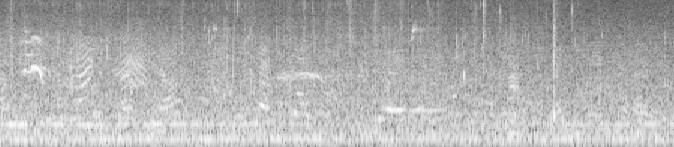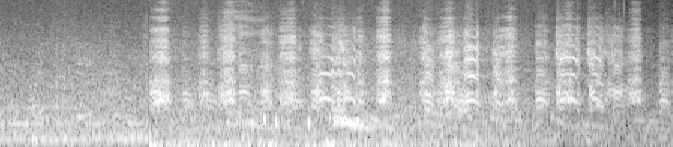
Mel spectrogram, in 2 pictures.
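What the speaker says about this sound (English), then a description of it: "The pair of Egyptians displaying to each other make a tremendous racket." A pair of Egyptian geese honk loudly and raucously while displaying to each other in a London park, with repeated harsh calls building into a rapid, close racket over outdoor ambience.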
